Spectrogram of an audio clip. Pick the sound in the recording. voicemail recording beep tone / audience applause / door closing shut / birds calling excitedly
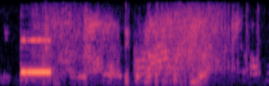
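voicemail recording beep tone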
